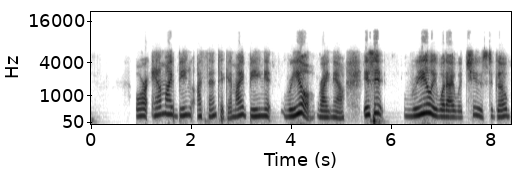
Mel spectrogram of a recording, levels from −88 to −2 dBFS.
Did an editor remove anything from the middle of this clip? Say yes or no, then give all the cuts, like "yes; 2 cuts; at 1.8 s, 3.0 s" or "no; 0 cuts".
no; 0 cuts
